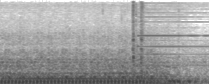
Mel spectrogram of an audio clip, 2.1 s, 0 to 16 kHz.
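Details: 2007 Vauxhall/Opel Vectra 1.9 diesel Z19DT after engine swap, after correcting swapped rail pressure sensor and regulator wiring to ECU: even, regular diesel clatter at idle, no misfire or stumble; normal idle.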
